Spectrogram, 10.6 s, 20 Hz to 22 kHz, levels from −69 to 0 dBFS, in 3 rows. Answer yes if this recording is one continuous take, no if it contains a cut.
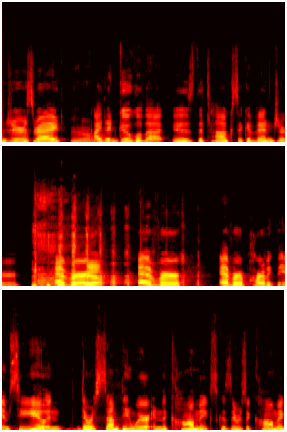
yes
